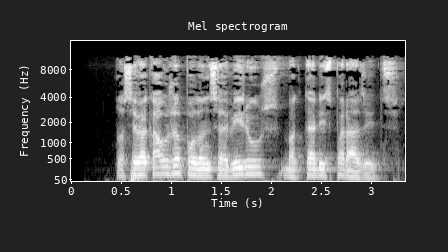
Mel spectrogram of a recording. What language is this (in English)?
Catalan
